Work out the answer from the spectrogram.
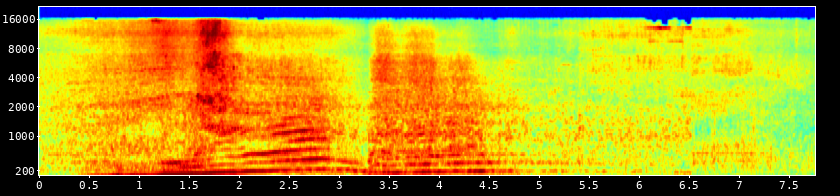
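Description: A supercar accelerating hard, its engine note rising, then dropping sharply in an upshift about three seconds in and rising again before it fades away.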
